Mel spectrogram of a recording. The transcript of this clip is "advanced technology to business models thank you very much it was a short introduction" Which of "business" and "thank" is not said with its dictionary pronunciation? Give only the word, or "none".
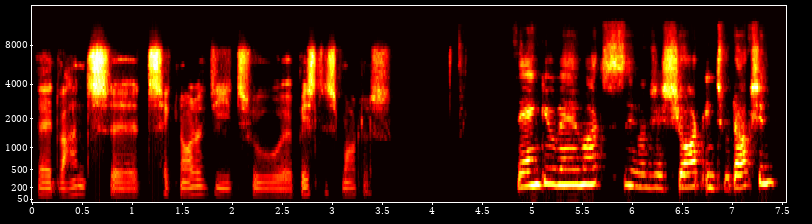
business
